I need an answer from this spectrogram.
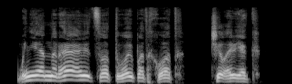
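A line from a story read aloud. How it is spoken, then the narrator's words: Laughing. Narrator (Russian): рассмеялся дракон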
